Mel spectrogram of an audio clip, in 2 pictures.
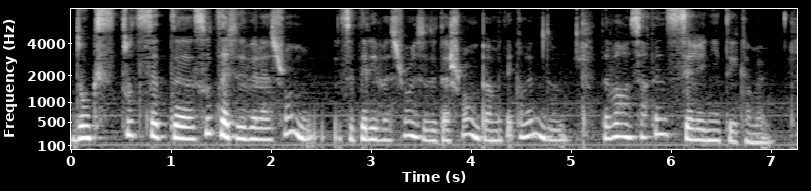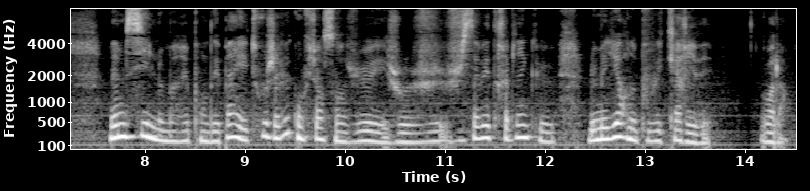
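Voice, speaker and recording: The voice has a dark, mellow tone and is somewhat breathy. It moves at a fairly quick pace with lively intonation. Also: woman, medium pitch for a woman. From Comorian heritage, French-speaking. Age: 20s. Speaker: podcaster. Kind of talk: personal testimony. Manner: hesitant, many fillers.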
